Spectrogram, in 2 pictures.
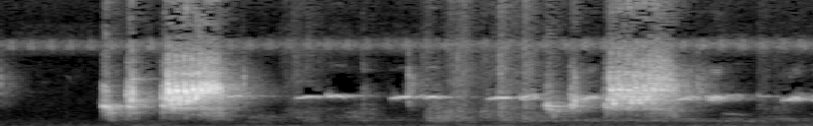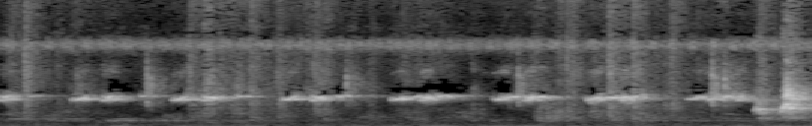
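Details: Farmed quail: two loud harsh bursts, then a steady run of short, clear, high peeps repeated about every half second.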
